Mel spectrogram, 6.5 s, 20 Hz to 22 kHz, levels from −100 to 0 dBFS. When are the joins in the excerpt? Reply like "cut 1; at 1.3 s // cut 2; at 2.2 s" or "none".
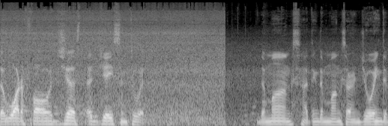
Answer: cut 1; at 3.8 s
